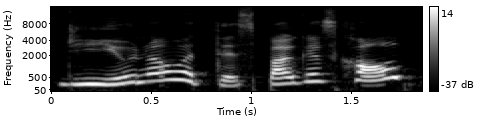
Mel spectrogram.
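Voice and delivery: ordinary delivery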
